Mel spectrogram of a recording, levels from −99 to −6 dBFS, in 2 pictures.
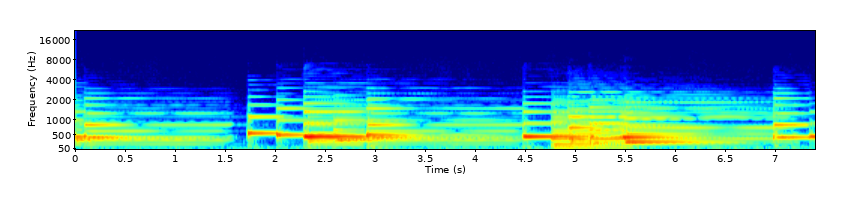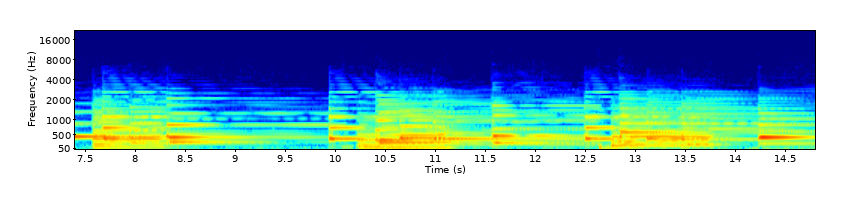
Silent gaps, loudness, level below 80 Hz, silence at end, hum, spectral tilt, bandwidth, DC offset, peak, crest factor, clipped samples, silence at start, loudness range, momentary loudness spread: none; -30 LUFS; -54 dBFS; 0 s; none; -10 dB/octave; 4.3 kHz; under 0.1%; -12 dBFS; 18 dB; under 0.1%; 0 s; 4 LU; 18 LU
